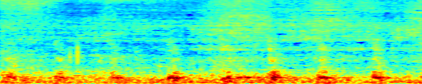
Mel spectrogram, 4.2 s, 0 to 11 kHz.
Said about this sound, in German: Draußen vor dem Restaurant und direkt am Fluss setzt sich gerade die alte Dampfeisenbahn in Bewegung. Einmal im Halbrund um die Bucht von Saint-Valery nach Le Crotoy. Die grün-rote Lok ist auf den Namen Béton Basoche getauft, Seriennummer 3714.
